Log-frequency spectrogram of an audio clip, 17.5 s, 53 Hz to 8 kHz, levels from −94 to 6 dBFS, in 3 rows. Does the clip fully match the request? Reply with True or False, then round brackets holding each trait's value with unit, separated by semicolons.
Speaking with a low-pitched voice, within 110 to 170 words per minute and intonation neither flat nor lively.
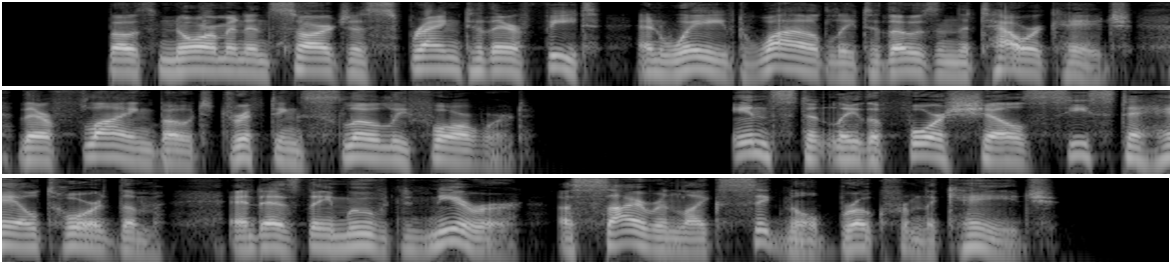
True (130 Hz; 150 wpm; 3.6 semitones)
